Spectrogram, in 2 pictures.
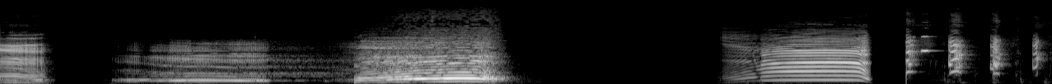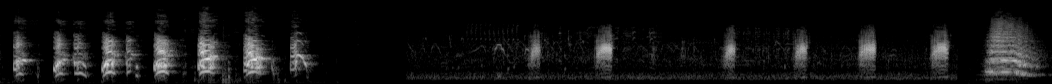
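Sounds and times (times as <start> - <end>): cow mooing: 1.2 - 5.1, 7.2 - 8.7.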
